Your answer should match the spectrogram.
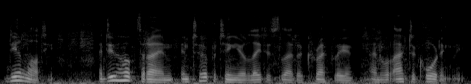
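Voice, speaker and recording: An actor playing a courteous, affectionate Victorian older brother in a radio drama, reading letters in formal, measured, polite diction. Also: male voice, on the low side, expressive, darkish tone, close to an everyday voice. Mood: tender.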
